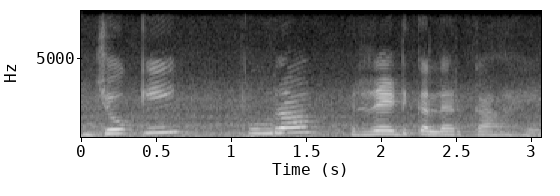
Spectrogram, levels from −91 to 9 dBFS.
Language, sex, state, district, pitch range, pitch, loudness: Hindi, female, Madhya Pradesh, Dhar, 190-285 Hz, 225 Hz, -16 LUFS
